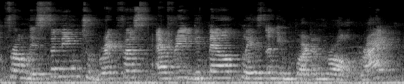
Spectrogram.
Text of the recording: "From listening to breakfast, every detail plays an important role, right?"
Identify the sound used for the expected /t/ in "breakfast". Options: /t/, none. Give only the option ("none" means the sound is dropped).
/t/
